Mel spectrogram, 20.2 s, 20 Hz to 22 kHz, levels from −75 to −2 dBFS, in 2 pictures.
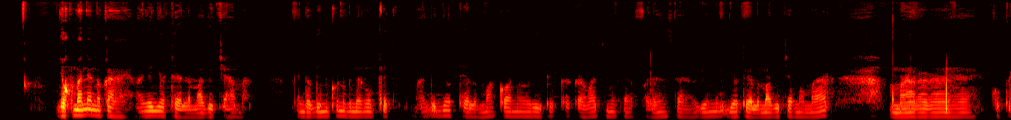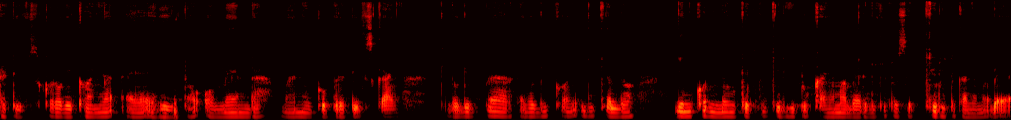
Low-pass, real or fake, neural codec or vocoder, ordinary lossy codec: none; real; none; none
